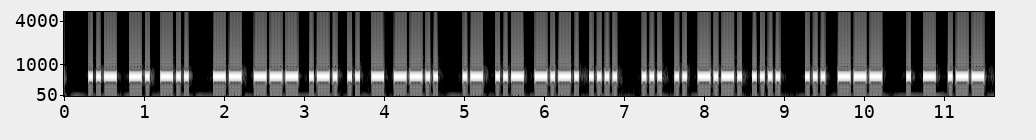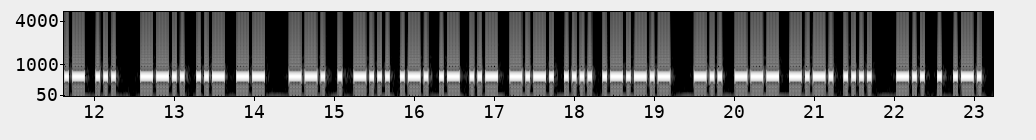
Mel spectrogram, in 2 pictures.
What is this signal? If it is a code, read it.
Morse code, heard as a keyed tone, about 25 wpm, 630 Hz. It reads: UND MORITZ AUCH SICH SO ETWAS ZUM GEBRAUCH. DOCH DER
